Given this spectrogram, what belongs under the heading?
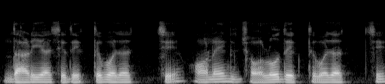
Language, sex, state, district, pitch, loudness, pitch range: Bengali, male, West Bengal, Paschim Medinipur, 105 Hz, -18 LUFS, 105-120 Hz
